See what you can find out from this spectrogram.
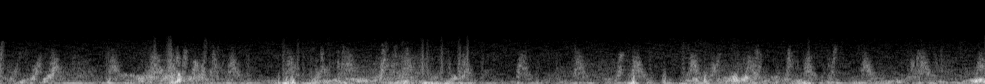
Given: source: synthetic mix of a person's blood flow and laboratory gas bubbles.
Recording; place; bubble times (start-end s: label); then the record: Doppler ultrasound of blood flow; subclavian vein
no bubbles
From the record:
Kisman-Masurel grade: 000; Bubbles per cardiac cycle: 0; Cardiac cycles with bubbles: 0%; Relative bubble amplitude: no bubbles discernible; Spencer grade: 0 (complete lack of bubble signals)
